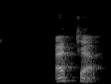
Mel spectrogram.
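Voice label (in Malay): "acap", Malay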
